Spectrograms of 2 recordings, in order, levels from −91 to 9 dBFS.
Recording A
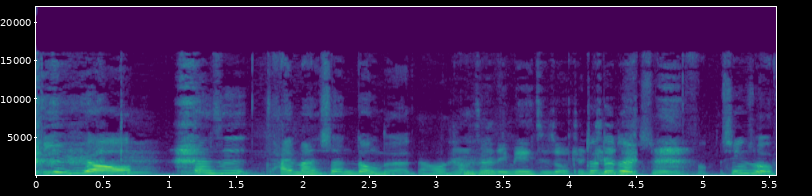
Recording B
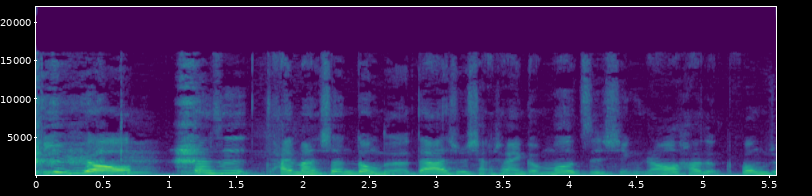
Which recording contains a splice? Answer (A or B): A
